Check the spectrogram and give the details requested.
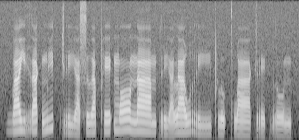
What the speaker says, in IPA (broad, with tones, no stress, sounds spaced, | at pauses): b a˥˩ j r a˥˩ k̚ m i˥˩ t̚ k r i˨˩ a̯ s ɯ˦˥ a̯ pʰ e˦˥ ʔ m ɔː˥˩ n aː˧ m p r i˩˦ a̯ l a˦˥ w r iː˦˥ pʰ l u˦˥ ʔ kʰ w aː˧ k r e˨˩ k̚ r o˧ n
